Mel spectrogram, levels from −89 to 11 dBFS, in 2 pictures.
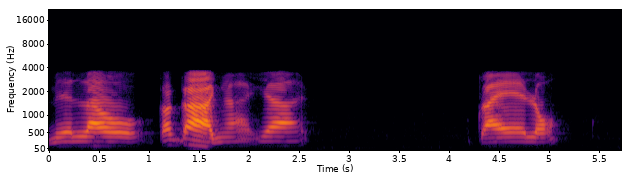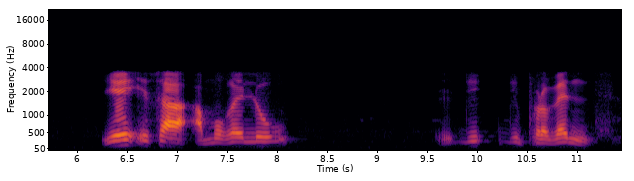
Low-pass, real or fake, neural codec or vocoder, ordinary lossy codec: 3.6 kHz; real; none; none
